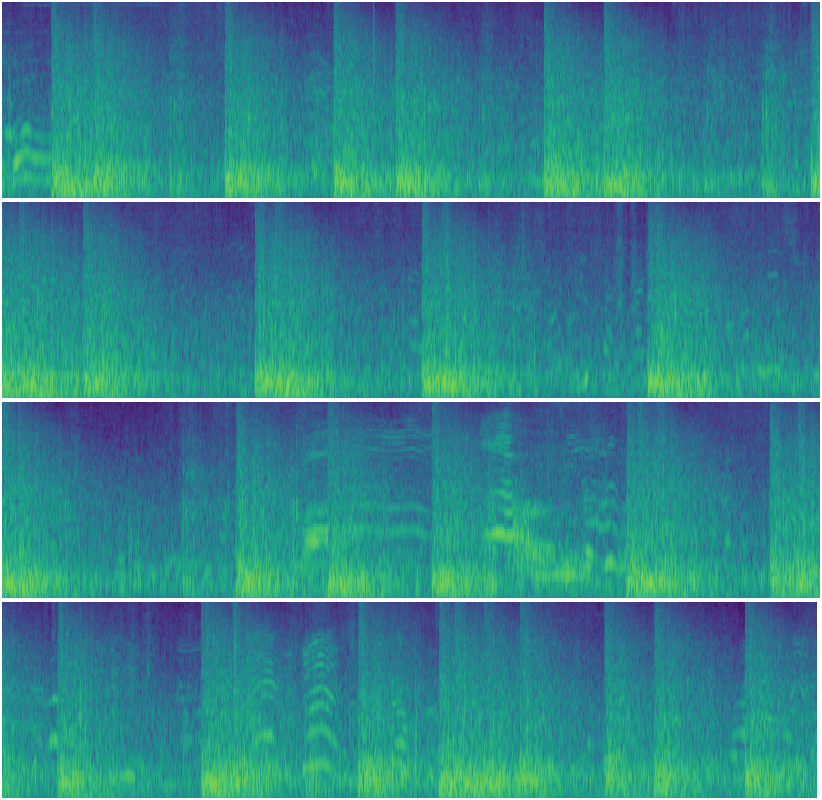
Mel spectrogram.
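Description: Fireworks display: a rapid run of firework bangs and bursts, about one to two a second, each trailing off in echo.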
